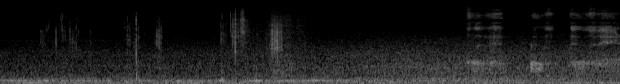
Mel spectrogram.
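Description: Steady low hum of background ambience with a few light clicks, and three short high squeaks near the end.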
